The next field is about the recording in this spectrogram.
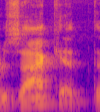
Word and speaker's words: zakat: And then the alms or zakat, did I say that right? – Mm-hmm.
